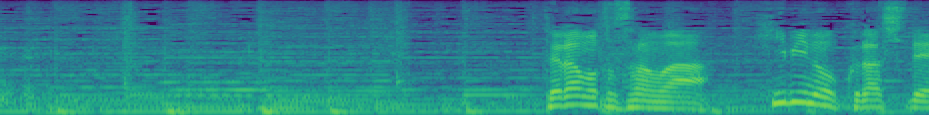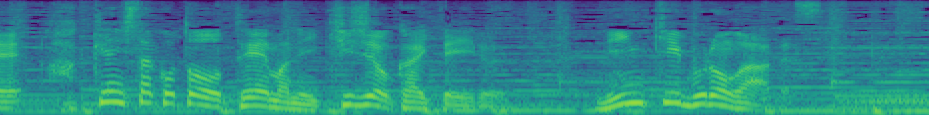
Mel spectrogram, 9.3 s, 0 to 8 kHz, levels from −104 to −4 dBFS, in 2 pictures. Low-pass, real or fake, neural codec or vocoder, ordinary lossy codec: none; real; none; none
